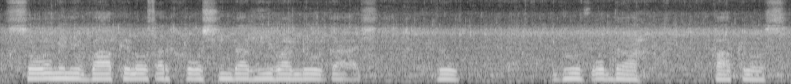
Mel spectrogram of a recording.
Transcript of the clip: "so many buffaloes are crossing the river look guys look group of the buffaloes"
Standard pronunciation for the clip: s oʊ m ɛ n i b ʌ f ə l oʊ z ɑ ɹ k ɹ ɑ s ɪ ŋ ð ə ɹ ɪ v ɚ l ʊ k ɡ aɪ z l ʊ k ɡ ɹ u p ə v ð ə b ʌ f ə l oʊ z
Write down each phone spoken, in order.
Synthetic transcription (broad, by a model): s oʊ m ɛ n i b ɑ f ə l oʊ s ɑ ɹ k ɹ ɑ s ɪ ŋ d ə ɹ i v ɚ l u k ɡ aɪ s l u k ɡ ɹ u p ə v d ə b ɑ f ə l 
